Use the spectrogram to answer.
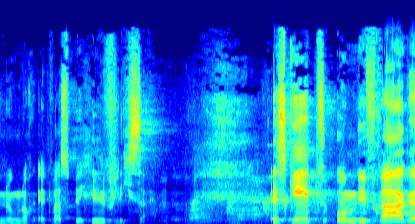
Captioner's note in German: Vereinzelter Beifall CDU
